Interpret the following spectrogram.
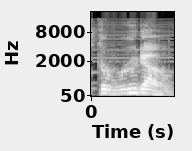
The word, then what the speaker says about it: Gerudo: you know what fake why do you say Gyarados right it's Gerudo sorry whatever I'm always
